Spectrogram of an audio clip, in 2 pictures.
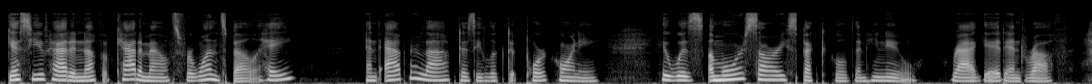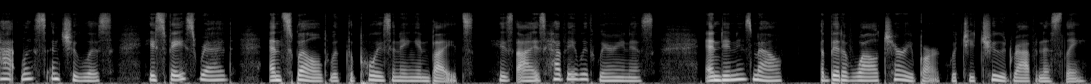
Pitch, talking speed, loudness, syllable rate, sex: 185 Hz, 170 wpm, -21 LUFS, 4.9 syllables/s, female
